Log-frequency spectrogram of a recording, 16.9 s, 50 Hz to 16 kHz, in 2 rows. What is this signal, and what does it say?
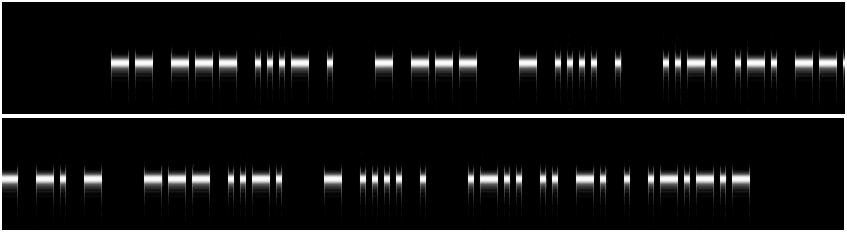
Morse code, heard as a keyed tone, about 20 wpm, 700 Hz. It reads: MOVE TO THE FRONT OF THE LINE.
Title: Sentences with 5-Word Phrases - 20wpm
